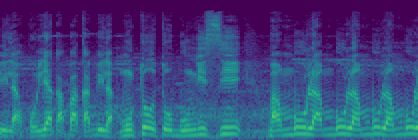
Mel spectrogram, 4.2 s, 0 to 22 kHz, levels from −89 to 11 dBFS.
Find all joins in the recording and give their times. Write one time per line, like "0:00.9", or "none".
0:01.2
